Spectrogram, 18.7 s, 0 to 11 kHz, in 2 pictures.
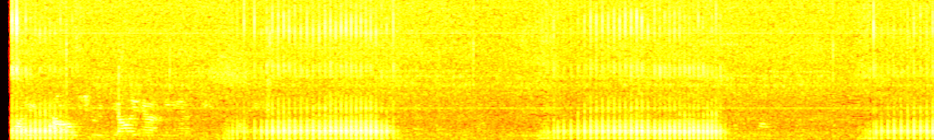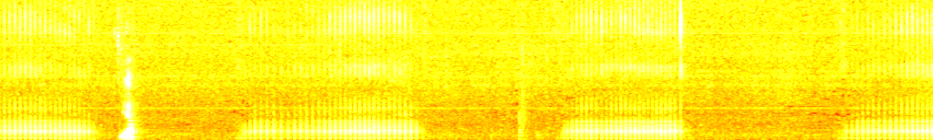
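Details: Pet dog snoring, recorded 31 Oct 2012: steady, rhythmic, soft rasping snores, about eight separated by quiet gaps, roughly 26 a minute, with one brief click.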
